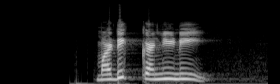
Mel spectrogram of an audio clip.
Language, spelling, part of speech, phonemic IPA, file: Tamil, மடிக்கணினி, noun, /mɐɖɪkːɐɳɪniː/, Ta-மடிக்கணினி.ogg
- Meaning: laptop, laptop computer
